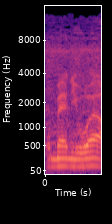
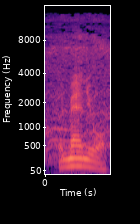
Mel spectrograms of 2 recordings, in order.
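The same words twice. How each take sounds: First: The final L sound is clearly pronounced. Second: The final L sound is weak or dropped. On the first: The speaker calls it right. "They got to get the L" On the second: The speaker calls it wrong. "I was saying it wrong"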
